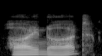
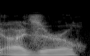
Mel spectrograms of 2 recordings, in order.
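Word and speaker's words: I₀: minimum sound level again I not this is pronounced I not or you can say I 0 it's left is i0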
